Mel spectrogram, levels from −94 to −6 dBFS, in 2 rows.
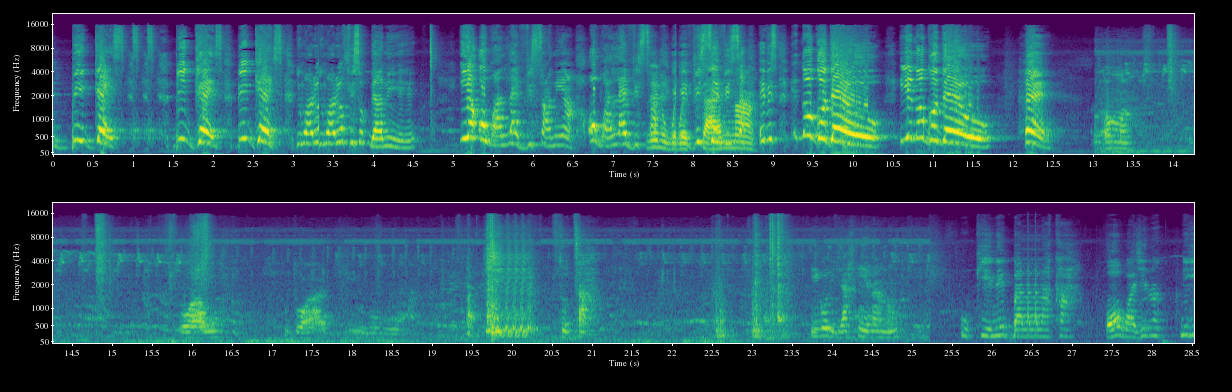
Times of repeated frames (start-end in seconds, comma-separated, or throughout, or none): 1.00-1.37, 3.32-3.60, 7.78-7.87, 19.95-20.23, 26.45-26.64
